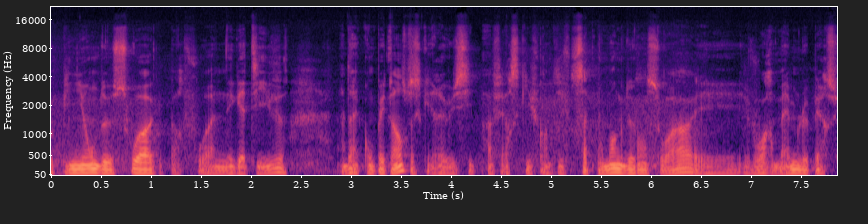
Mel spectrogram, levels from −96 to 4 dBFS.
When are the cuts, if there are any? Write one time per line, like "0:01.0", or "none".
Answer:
0:01.1
0:02.9
0:04.3
0:04.8
0:05.2
0:05.5
0:05.9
